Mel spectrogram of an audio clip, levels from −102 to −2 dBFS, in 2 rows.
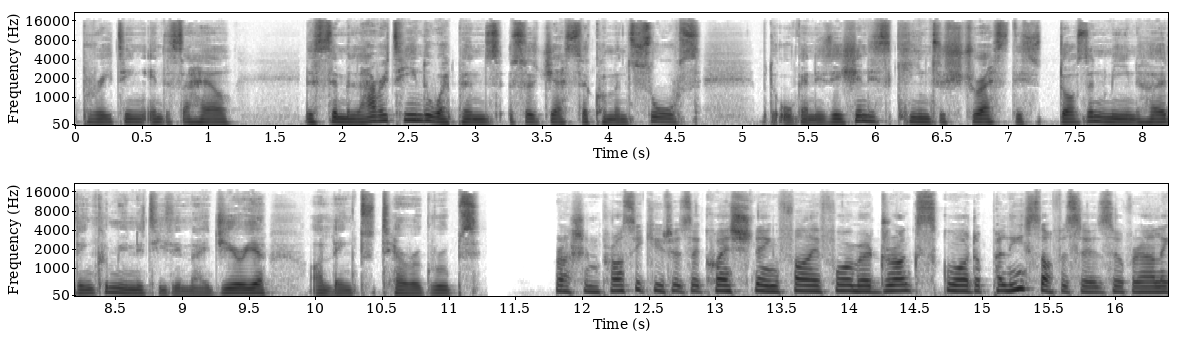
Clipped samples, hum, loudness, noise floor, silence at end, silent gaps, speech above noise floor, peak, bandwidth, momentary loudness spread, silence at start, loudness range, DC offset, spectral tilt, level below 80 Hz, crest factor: under 0.1%; none; -26 LUFS; -84 dBFS; 0 s; 11.33-11.38 s; 58 dB; -8 dBFS; 17 kHz; 8 LU; 0.05 s; 3 LU; under 0.1%; -4.5 dB/octave; -64 dBFS; 18 dB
